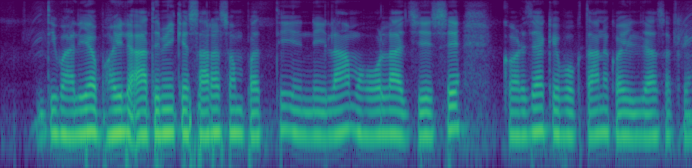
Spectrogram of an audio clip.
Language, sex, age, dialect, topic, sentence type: Bhojpuri, male, <18, Southern / Standard, banking, statement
